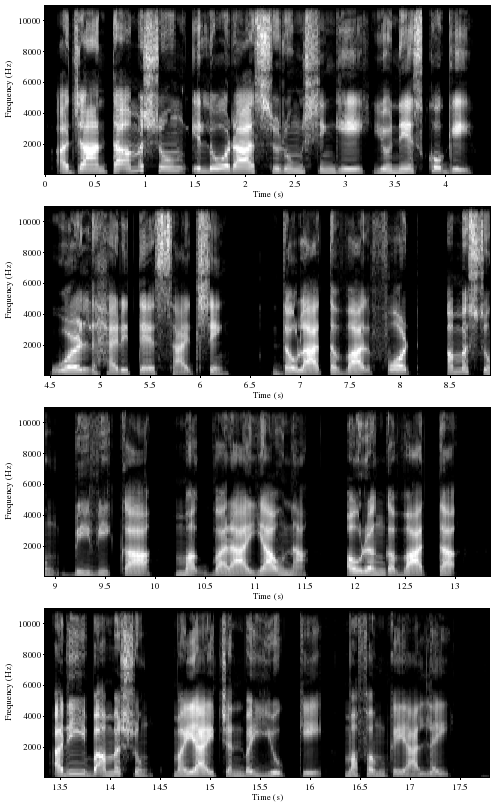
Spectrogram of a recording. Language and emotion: Manipuri, neutral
